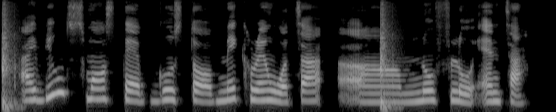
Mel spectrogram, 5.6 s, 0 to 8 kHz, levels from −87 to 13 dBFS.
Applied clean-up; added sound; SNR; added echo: none; Thump, thud; 5 dB; none.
